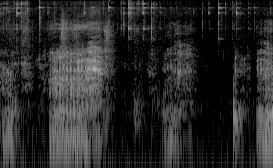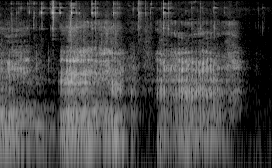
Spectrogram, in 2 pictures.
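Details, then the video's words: Dogs battling over a rope toy growl in a series of rough, throaty bursts about a second long, coming in waves with brief pauses and faint clicks and scuffs between them. "Vicious Dogs Fighting Over Rope Toy"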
